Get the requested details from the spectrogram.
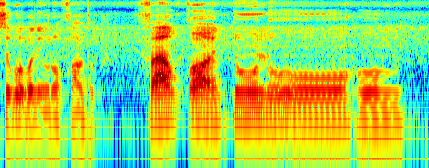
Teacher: Huruf qaf ni dia ada lantunan qalqalah sikit.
